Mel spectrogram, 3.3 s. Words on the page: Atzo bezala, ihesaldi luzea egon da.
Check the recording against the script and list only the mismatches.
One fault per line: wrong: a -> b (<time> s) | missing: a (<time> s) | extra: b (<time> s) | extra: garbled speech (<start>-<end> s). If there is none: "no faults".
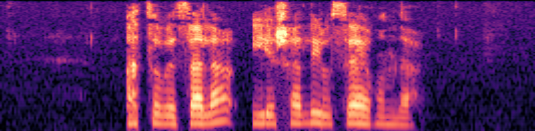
no faults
